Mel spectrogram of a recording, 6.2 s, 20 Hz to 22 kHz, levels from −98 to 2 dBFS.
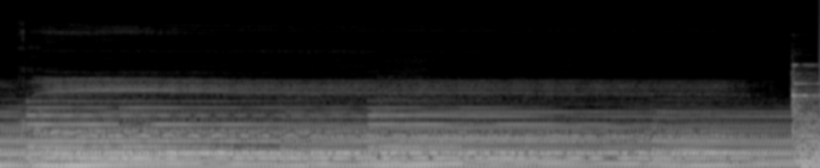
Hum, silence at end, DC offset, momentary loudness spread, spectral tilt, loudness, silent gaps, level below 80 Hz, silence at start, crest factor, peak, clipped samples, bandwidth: none; 0 s; under 0.1%; 7 LU; -11 dB/octave; -35 LUFS; none; -44 dBFS; 0 s; 14 dB; -20 dBFS; under 0.1%; 4.8 kHz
